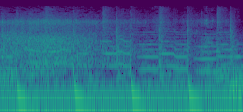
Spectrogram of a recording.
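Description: Background music with a steady beat: a deep drum that drops in pitch on each hit, a little under twice a second, under sustained synth-like notes.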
